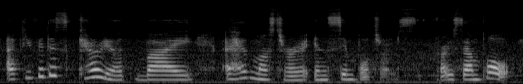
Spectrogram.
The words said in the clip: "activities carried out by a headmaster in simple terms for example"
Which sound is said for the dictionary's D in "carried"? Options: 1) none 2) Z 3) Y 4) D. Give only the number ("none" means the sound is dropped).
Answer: 1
